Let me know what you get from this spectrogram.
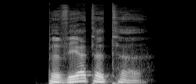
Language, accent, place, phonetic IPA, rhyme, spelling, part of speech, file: German, Germany, Berlin, [bəˈveːɐ̯tətə], -eːɐ̯tətə, bewertete, adjective, De-bewertete2.ogg
- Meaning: inflection of bewerten: 1. first/third-person singular preterite 2. first/third-person singular subjunctive II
